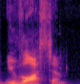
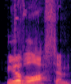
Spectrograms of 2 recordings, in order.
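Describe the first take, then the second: First: Said in the usual way. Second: Emphatic restatement leaning on HAVE; stress on HAVE. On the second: Real, not acted. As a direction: HAVE punched in "You have lost him".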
